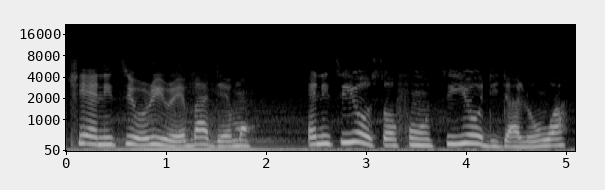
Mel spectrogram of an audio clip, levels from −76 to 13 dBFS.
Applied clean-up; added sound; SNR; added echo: none; Truck; 9 dB; none.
